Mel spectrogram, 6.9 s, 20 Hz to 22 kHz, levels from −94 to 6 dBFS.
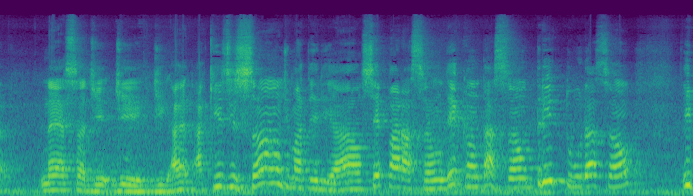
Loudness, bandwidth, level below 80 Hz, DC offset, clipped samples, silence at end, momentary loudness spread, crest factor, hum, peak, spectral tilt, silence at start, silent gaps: -13 LUFS; 16 kHz; -36 dBFS; under 0.1%; under 0.1%; 0 s; 4 LU; 14 dB; none; 0 dBFS; -5 dB/octave; 0 s; none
